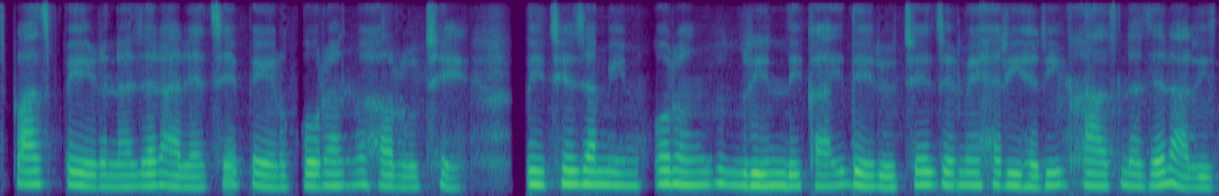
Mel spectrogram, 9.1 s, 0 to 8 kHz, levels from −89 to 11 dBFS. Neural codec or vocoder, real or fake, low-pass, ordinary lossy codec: codec, 16 kHz, 0.8 kbps, ZipCodec; fake; 7.2 kHz; none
